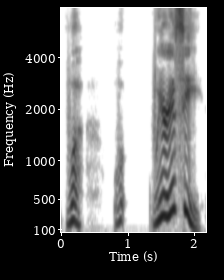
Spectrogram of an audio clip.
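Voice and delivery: halting stammer rising high. A narrator's reading. Mary at the empty burial bed, stammering high. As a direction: stumble over the words in shock. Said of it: "Mary finally stammered".

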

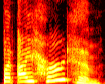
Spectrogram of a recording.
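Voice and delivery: put-on very high-pitched, insistent girl; high voice of earnest objection; protesting servant girl. A narrator's reading. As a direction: protest high, pleading to be believed. Rhoda protests to doubting believers.

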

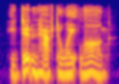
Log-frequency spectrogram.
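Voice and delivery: ordinary delivery, nothing marked

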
